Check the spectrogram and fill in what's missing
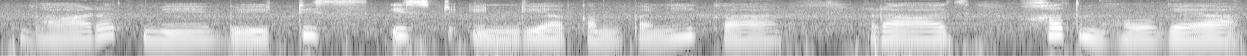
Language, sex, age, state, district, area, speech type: Urdu, female, 18-30, Bihar, Saharsa, rural, spontaneous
